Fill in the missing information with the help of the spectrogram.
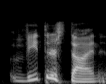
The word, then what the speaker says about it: Witterstein: My Witterstein is how you say my last name in German.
